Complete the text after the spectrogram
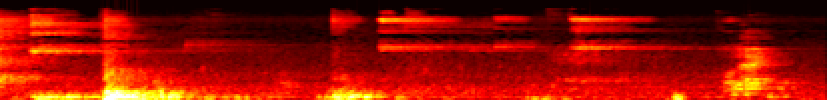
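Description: A squash ball smacks hard against the walls, echoing through a large hall.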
